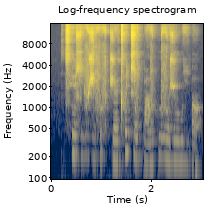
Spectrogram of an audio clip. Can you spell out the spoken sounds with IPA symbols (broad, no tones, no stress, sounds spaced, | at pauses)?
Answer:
t͡sʰ ɪ ɬ i̤ v ʒ ə̤ f ə f t͡ʃ ə˞ tʰ ə t͡ɕ ʌ v p ɑ v kʷ ə v ʊ ʒ u w i̤ ʔ ɔ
